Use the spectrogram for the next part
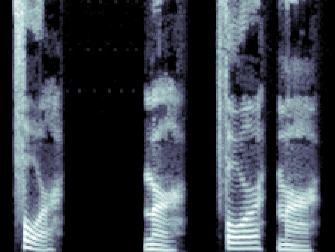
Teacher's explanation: Emphasize for and keep mer light.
